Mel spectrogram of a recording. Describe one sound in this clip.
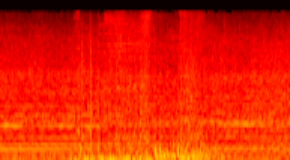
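A car's boost bursts with a rushing whoosh.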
